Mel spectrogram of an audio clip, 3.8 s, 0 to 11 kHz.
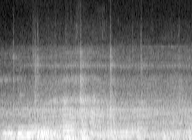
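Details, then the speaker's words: Jeep Wrangler 4xe plug-in hybrid with zero electric range, running as a traditional hybrid, heard inside the cabin: steady, somewhat raised engine drone while stopped, normal running as a generator. "Eu acho que só parando o carro nessa situação que eu tô agora e ele fica meio acelerado funcionando como um um gerador"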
